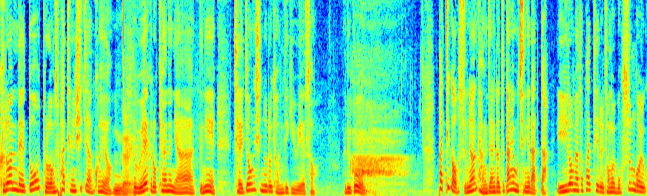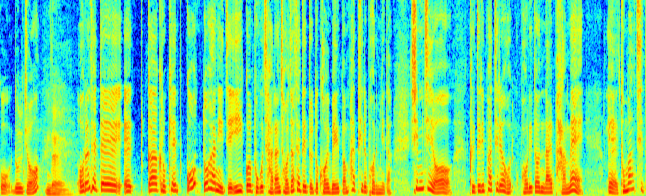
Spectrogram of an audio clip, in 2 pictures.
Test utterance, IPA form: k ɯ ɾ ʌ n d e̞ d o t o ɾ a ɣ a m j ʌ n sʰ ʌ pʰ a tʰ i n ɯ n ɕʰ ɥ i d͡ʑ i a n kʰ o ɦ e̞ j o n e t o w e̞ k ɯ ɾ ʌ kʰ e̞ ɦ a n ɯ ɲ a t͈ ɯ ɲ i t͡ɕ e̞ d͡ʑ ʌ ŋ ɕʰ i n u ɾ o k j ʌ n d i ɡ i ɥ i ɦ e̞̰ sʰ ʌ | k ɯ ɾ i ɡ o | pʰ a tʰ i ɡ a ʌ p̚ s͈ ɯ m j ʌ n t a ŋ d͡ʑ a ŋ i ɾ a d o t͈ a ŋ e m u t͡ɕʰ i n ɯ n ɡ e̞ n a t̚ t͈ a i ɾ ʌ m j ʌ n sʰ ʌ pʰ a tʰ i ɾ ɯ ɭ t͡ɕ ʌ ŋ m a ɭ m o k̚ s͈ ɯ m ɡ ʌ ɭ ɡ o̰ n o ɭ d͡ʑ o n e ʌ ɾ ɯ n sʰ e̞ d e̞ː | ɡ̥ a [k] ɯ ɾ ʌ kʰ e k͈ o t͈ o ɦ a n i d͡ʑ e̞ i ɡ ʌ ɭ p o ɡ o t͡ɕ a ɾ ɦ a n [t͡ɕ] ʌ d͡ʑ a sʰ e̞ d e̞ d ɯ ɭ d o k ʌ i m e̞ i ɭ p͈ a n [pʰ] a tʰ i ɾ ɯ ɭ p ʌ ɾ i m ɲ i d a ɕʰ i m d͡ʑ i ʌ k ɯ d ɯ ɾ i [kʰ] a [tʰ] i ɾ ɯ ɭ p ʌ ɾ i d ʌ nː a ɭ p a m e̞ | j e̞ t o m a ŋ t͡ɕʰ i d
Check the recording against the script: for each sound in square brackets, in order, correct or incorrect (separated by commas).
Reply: correct, correct, correct, incorrect, correct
